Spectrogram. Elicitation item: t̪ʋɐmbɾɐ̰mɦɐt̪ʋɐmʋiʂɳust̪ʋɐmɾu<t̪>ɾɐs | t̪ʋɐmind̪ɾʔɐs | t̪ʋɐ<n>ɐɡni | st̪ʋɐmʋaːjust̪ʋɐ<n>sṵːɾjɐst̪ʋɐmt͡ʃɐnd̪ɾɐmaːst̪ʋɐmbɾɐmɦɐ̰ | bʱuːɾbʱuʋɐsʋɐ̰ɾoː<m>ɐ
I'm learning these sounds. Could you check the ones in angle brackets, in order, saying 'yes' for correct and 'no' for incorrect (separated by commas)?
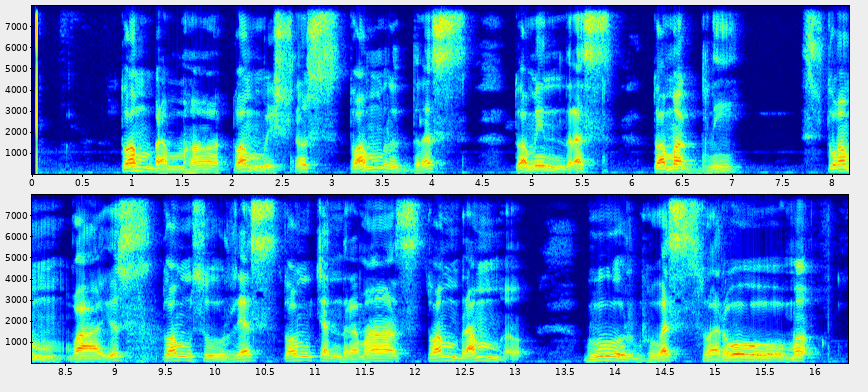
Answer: no, no, no, yes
